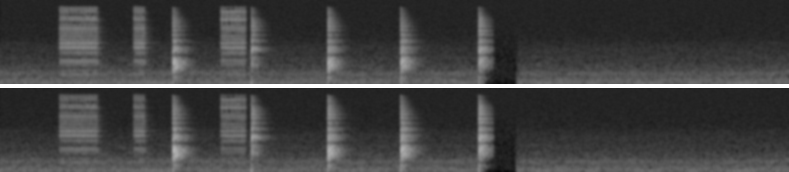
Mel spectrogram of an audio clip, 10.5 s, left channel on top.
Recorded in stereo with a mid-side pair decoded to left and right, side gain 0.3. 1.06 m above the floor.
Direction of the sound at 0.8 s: 30° left.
